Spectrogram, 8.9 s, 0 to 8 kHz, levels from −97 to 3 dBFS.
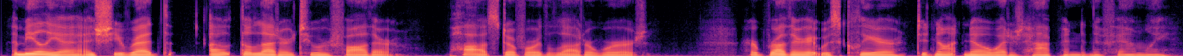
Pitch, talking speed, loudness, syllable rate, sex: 160 Hz, 195 wpm, -20 LUFS, 5.7 syllables/s, female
